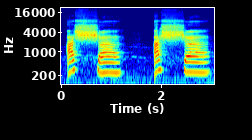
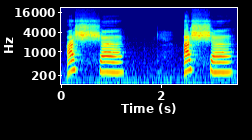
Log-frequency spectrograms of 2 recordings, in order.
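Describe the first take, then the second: No difference in how they are said.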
